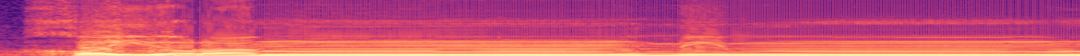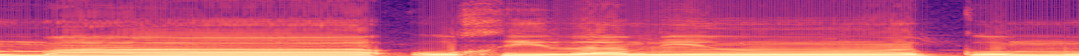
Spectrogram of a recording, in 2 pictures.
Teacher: یہاں پہ میم مشدد ہے تو اس میں غنہ بھی کریں گے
